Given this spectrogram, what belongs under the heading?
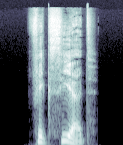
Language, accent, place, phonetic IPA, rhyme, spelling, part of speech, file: German, Germany, Berlin, [fɪˈksiːɐ̯t], -iːɐ̯t, fixiert, verb, De-fixiert.ogg
- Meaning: 1. past participle of fixieren 2. inflection of fixieren: third-person singular present 3. inflection of fixieren: second-person plural present 4. inflection of fixieren: plural imperative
